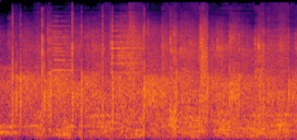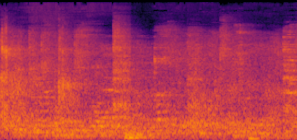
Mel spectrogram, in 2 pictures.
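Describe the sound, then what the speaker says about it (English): A crowd at a Nigerian event applauds as a commissioner is called to the stage, loud, dense clapping throughout with scattered thumps and shuffling of people moving, and some talk mixed in. "A round of applause for him."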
